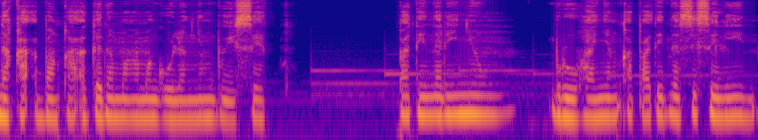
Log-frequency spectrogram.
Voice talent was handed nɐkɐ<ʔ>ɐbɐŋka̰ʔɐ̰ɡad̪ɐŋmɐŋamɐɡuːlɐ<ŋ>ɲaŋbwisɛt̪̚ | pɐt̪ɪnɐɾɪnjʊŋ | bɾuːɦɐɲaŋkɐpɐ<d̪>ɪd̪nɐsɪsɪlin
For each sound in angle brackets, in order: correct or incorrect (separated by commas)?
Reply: correct, correct, incorrect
